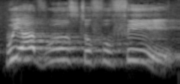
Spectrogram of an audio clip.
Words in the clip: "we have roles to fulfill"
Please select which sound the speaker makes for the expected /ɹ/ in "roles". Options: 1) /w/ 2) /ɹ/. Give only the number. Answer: 1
